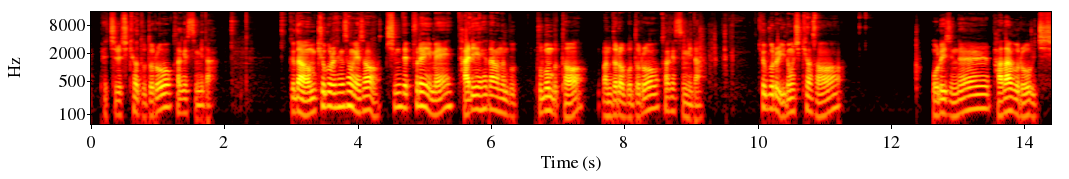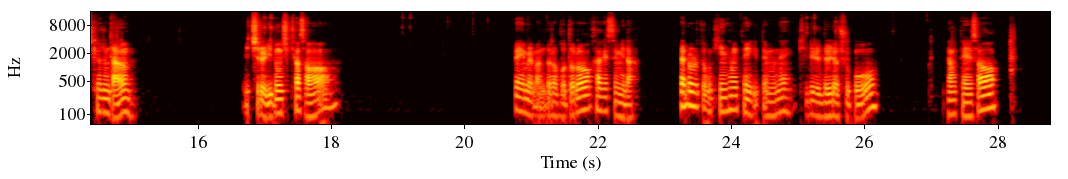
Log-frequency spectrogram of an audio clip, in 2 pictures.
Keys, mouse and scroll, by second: 3.5 shift+a, 8.5 g, 10.3-16.6 drag, 14.2 KP_7, 15.0 g, 16.6 middle click, 16.9 s, 19.3-28.7 shift+middle drag, 22.4 s, 27.7 s.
